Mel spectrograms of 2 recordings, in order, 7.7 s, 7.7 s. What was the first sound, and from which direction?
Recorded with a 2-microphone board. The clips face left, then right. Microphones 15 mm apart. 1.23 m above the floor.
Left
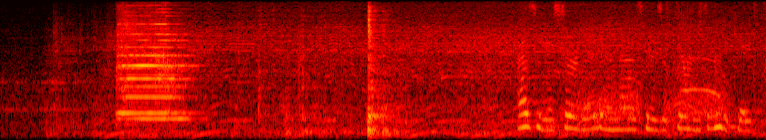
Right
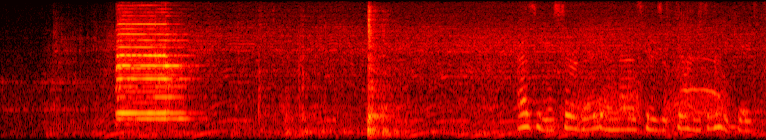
A car horn, 70° right (ahead or behind).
